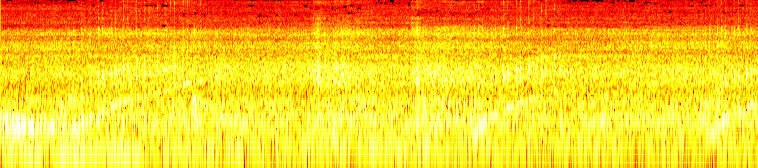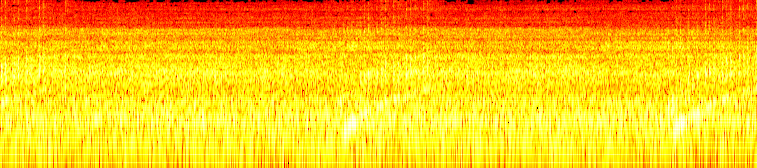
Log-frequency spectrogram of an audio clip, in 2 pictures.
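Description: Short rising chimes ring out now and then from a phone's speaker.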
